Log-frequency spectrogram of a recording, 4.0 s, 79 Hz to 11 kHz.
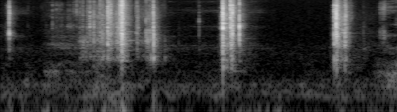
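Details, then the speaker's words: Canon A1 film camera after oiling gears to fix the Canon cough/squeak: crisp, dry shutter firing at 1/125 with no squeak or drawn-out groan, normal operation. "okay so that's all normal so that was on 125."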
